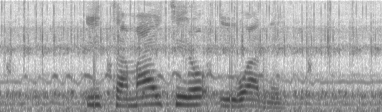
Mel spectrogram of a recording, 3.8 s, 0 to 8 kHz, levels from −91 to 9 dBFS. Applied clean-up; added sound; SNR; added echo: none; Mechanisms + Tick-tock; 9 dB; none.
